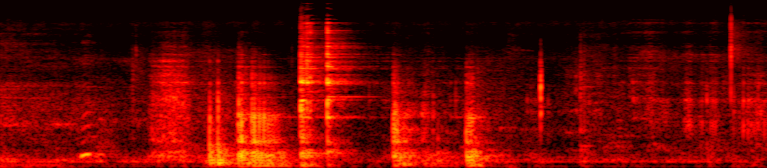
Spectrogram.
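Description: Cutlery knocking and scraping on a dish: a cluster of knocks in the middle with one brief ringing clink, then a few single taps.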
